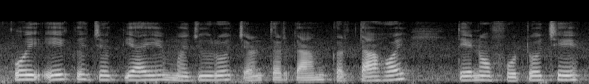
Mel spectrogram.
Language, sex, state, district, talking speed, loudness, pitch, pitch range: Gujarati, female, Gujarat, Valsad, 110 wpm, -17 LUFS, 200 Hz, 185-210 Hz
